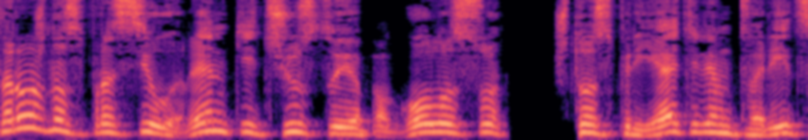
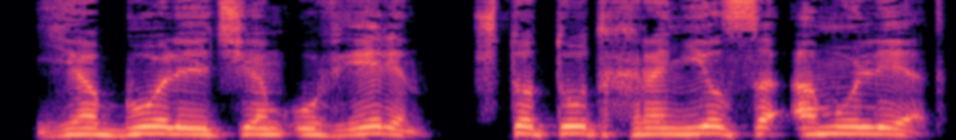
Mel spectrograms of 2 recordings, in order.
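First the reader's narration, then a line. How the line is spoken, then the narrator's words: Hollow muffled reply. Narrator (Russian): ответил ему глухим голосом Готар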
